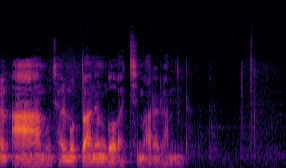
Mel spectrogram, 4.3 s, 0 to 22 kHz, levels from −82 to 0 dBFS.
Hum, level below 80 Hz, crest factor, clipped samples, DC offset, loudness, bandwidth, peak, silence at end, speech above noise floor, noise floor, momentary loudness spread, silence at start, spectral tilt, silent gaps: none; -60 dBFS; 22 dB; under 0.1%; under 0.1%; -31 LUFS; 11.5 kHz; -10 dBFS; 0.5 s; 30 dB; -62 dBFS; 24 LU; 0 s; -5.5 dB/octave; none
